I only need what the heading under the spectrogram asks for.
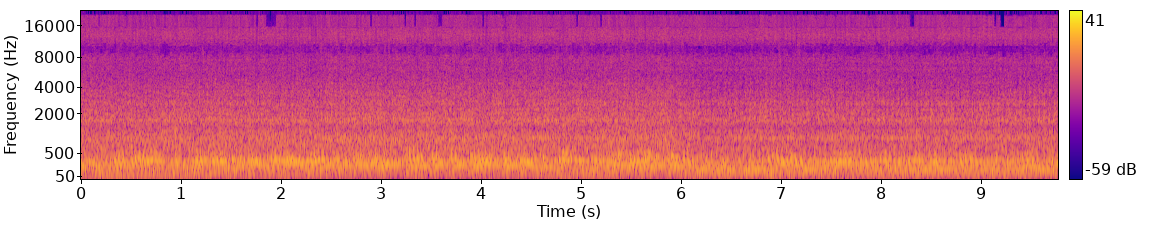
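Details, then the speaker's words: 1970 Evinrude 85hp two-stroke outboard, hydro-electric shift, about 50 years old, new water pump impeller, run in a water container after shift tests: loud even idle drone, no misses, knocks or surging; carburetors judged good at idle, full throttle untested. "i'm uh i'm happy with this i think the carburetors are in good shape at least at the idle the only way to tell i guess is get on the boat and do some full throttle and see what she does"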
